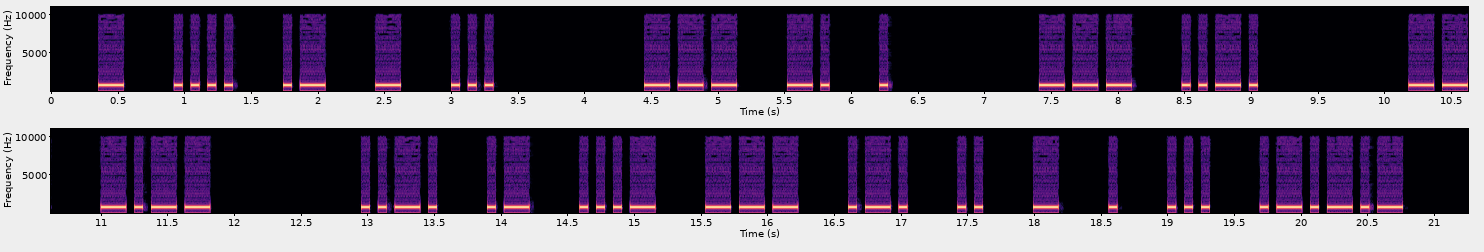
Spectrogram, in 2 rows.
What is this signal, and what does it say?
Morse code, heard as a keyed tone, about 19 wpm, spaced as for 14 wpm, 800 Hz. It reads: THATS ONE OF MY FAVORITES.
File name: (spaced) / QSOs Spaced-mp3s / WD0FBT 1 @18 sp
